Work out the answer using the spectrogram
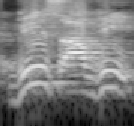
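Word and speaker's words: vis-à-vis: আছে দেখো, ভিজ ভিজ, কিন্তু এটার উচ্চারণ ভিজা ভিজ হবে না, এটা উচ্চারণ ভিজা ভি হবে। সবার প্রথমে এটা আমি ক্লিয়ার করে নিই, কি ভিজ ভি, এসটা কি হচ্ছে সাইলেন্ট থাকে, আমরা এটা ভুল করি, আমরা বেশিরভাগ ভাগে কি করি, উচ্চারণ করি ভিজা ভি উচ্চারণ হবে, এস হবে না, বেশিরভাগই আমরা এই জায়গাটা একটা মিস্টেক করি।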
